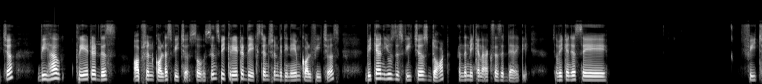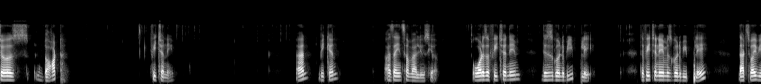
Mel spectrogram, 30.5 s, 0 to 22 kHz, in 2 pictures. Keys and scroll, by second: 7.9 super+c, 10.6 super+v, 18.8 super+v, 28.7 super+s.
